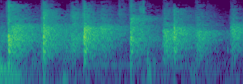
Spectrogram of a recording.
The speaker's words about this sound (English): Praise the Lord. Give the Lord a cheer, folks. Praise God.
